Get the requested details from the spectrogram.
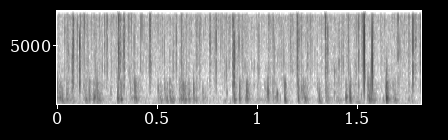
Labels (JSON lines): {"label": "biophony, sea urchins (Echinidae)", "recorder": "SoundTrap 600 or HydroMoth"}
